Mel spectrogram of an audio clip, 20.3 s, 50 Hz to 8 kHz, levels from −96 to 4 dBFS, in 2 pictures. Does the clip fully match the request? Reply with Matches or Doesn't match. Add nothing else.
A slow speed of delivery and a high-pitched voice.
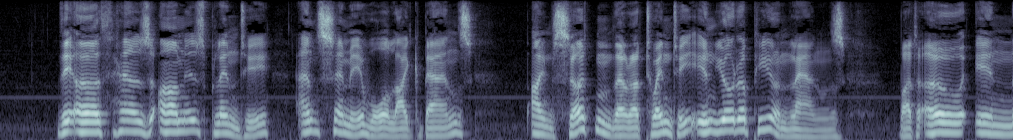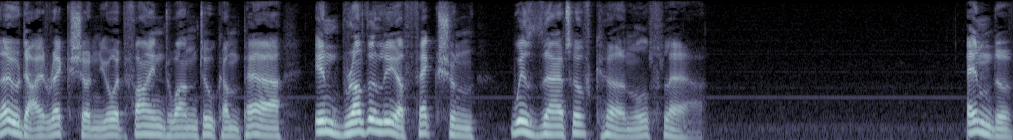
Doesn't match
